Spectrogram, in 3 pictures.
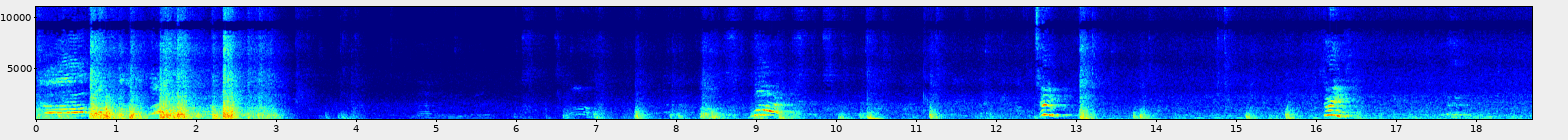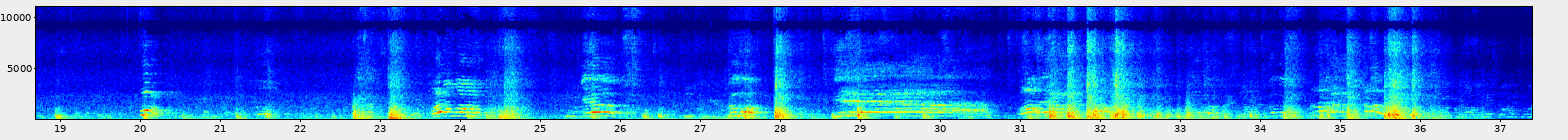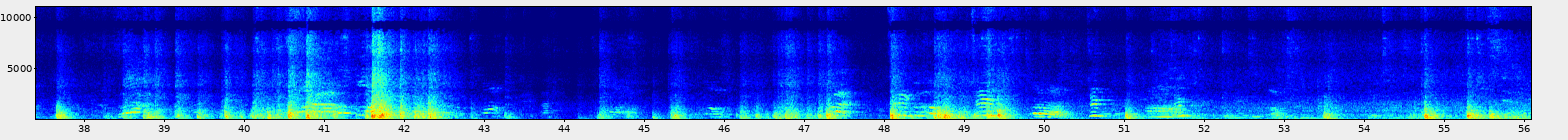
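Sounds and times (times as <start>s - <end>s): voices and shouting: 0.0s - 2.5s, 8.4s - 10.0s, 12.5s - 13.2s, 16.0s - 16.6s, 19.8s - 21.8s, 22.6s - 37.5s, 38.2s - 45.1s, 47.2s - 53.6s
heavy thuds on ring canvas: 0.0s - 4.1s, 21.2s - 36.8s, 37.6s - 43.5s, 44.2s - 49.8s
bodies slamming on wrestling mat: 27.4s - 36.4s, 37.6s - 42.7s.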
